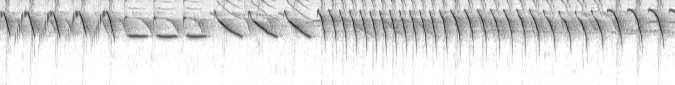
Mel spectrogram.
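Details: Canary singing to spur breeding: looping slurred whistles, a few flat tones, then a fast, even trill of sharp downward sweeps continuing to the end.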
